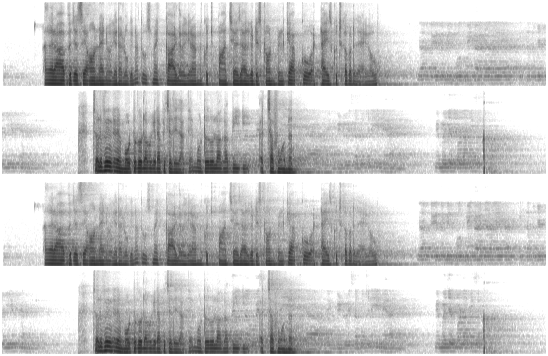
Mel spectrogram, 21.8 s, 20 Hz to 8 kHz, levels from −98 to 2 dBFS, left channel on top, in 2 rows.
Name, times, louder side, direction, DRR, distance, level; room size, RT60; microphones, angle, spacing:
voice 1, 0.8-7.5 12.4-15.8 16.2-16.7, left 3 dB, 45° left, 15 dB, 0.6 m, -21 dB
voice 2, 8.3-11.5 15.4-18.8 19.5-20.5, right 1 dB, 25° right, -2 dB, 5.8 m, -50 dB
27.0 x 25.0 x 8.7 m, 2.2 s
head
